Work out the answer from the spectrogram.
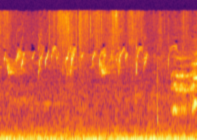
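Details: Newly hatched bantam chicks, white with black tails, wandering about; quick, faint, high peeps overlapping in a busy chorus, then a brief harsher, louder sound at the end over a low background hum.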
